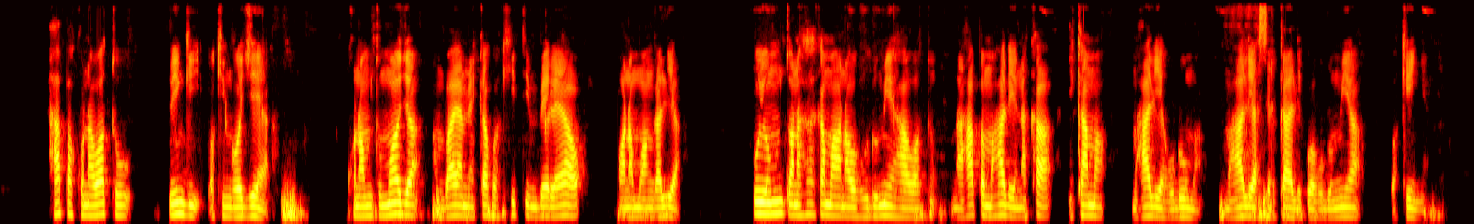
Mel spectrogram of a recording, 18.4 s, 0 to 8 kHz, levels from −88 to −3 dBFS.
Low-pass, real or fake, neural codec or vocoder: 7.2 kHz; real; none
